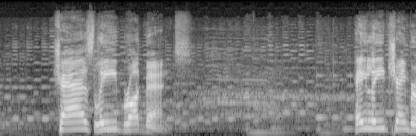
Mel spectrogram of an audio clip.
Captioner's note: crowd cheering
